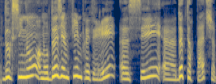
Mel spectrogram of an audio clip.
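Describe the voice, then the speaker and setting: A woman talking softly about her favourite film. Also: on the high side, expressive, unhurried. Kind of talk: recorded testimony.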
